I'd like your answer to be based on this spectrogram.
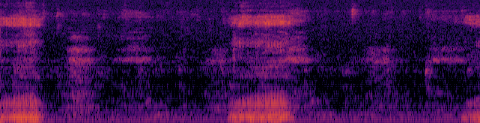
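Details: Low rumbling snores from Sasha, a sleeping dog, with three loud bursts in eight seconds and quieter breathing between: ordinary sleep snoring.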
